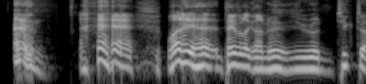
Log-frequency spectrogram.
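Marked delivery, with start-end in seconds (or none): 2.7-3.6 wild, daft, mad commenter voice. Imitating people commenting about being on TikTok: imitating a commenter's mad voice. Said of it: "I love this voice, mad voice".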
